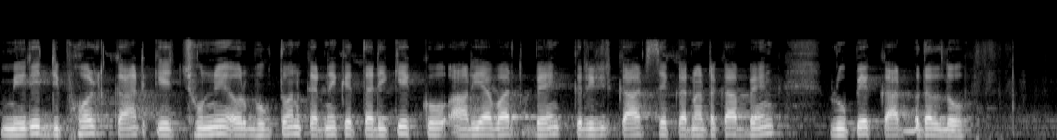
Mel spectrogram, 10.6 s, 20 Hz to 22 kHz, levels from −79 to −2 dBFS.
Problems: constant background noise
